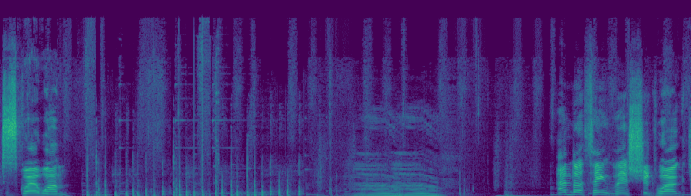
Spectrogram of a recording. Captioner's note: games sounds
